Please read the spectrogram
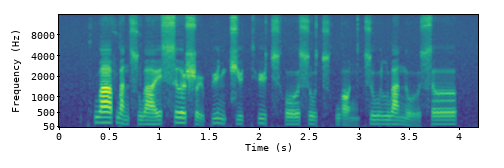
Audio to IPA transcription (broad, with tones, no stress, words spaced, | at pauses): kʰwä˥fwa˨n swa˧˥ɪ̯ sɹ̩˥ʂɻ̩˨˩py˥˩nt͡ɕy˧˥ t̪ʰy˥˩t͡sʰo˧˥ʊ̯ su˧˥t͡sʰwɑ̰˨˩ŋ t͡su˥lwa˥˩no̰˨˩ʊ̯ sɤ˥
